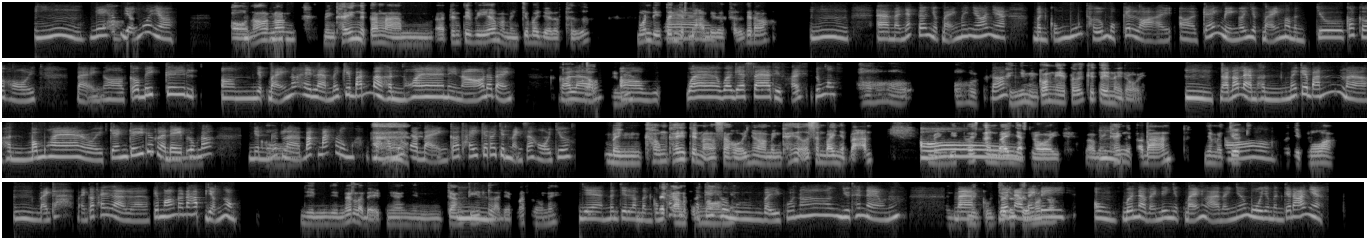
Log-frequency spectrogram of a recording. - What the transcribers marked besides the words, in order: tapping; in Japanese: "Wa Wa Wagasa"; other background noise
- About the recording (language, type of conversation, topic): Vietnamese, unstructured, Món tráng miệng nào bạn không thể cưỡng lại được?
